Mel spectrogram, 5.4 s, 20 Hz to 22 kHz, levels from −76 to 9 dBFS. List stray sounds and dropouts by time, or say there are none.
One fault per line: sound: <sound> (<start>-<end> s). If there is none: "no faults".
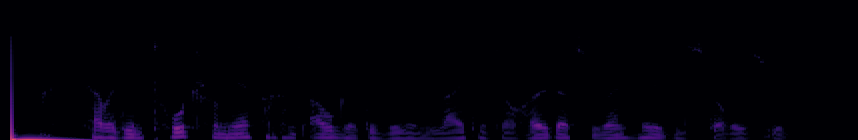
no faults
